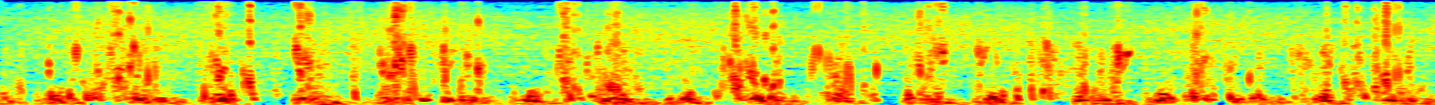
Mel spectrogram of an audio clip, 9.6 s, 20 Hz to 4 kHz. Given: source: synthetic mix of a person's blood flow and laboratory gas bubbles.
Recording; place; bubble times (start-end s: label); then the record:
Doppler ultrasound of blood flow; precordium
0.00-0.18 s: bubbles
0.28-1.03 s: bubbles
1.31-1.75 s: bubbles
1.95-2.17 s: bubbles
2.31-2.42 s: bubbles
2.51-3.27 s: bubbles
3.68-4.29 s: bubbles
4.57-4.67 s: bubbles
4.76-5.24 s: bubbles
5.37-5.88 s: bubbles
6.02-6.32 s: bubbles
6.50-7.27 s: bubbles
7.38-7.56 s: bubbles
7.74-7.86 s: bubbles
7.90-8.45 s: bubbles
8.58-9.37 s: bubbles
From the record:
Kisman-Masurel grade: 343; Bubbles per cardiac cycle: rolling drumbeat, 9 or more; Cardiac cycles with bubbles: 100%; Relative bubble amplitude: loud (0.450 to 0.775); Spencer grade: 3 (all of the cardiac periods contain showers or single bubble signals, but not dominating or overriding the cardiac motion signals); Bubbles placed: anywhere in the cardiac cycle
